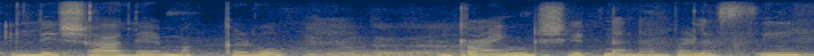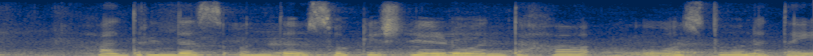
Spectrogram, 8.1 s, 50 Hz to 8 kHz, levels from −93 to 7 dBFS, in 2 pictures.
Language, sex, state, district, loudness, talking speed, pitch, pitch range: Kannada, female, Karnataka, Dakshina Kannada, -24 LUFS, 80 wpm, 245 Hz, 230-250 Hz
